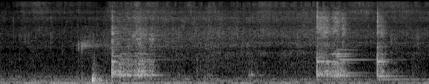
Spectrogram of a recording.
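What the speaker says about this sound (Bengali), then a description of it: "রসুন আর পেঁয়াজ তেলের সাথে ভালোভাবে মিশিয়ে নিতে হবে" Garlic and onion fry in oil, a quiet steady sizzle broken by a few loud bursts of crackling as the pan is stirred, with no voices present.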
